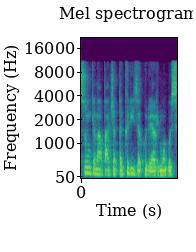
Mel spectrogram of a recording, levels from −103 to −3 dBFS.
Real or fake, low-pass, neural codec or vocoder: real; 10.8 kHz; none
